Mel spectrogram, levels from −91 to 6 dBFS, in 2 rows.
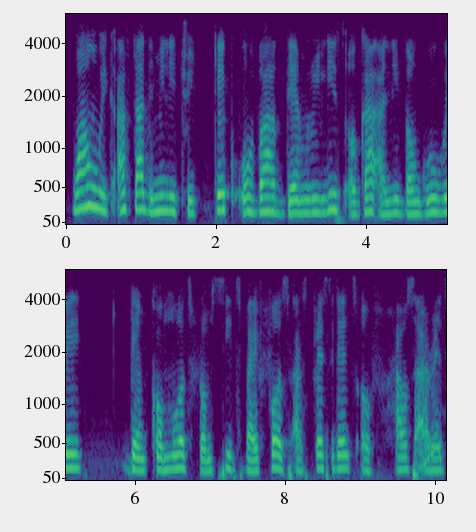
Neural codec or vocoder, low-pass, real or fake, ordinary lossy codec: codec, 16 kHz, 4 kbps, FreqCodec, smaller model; 5.4 kHz; fake; none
